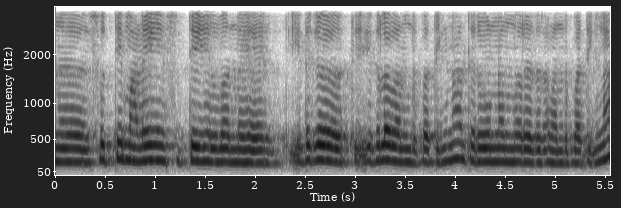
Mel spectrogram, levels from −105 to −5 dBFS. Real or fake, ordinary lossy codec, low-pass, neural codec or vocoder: fake; none; 3.6 kHz; codec, 16 kHz, 4.8 kbps, FACodec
